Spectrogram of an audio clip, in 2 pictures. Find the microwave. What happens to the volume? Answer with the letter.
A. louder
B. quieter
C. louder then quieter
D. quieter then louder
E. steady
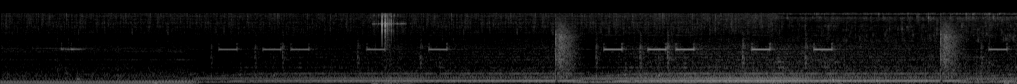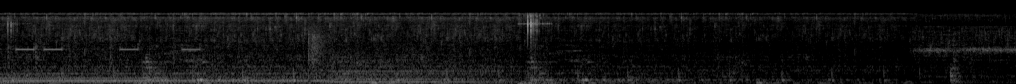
C.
